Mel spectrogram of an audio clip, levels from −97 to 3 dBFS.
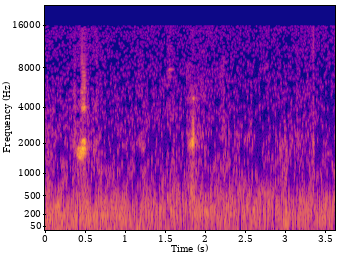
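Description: From the start the speech carries the marks of overdone noise removal: the background sits near silence but keeps flickering with tiny twinkling specks. A noise reducer pushed too hard has switched off individual frequency bands whenever they dipped close to its noise estimate, taking the softer parts of the voice with them. Plain low-bitrate coding smears sound more evenly; this clip's telltale is the chirping residue in the pauses.

At 1.28 s the section at the wrong speed begins and runs to the end. The speech plays 1.18 times faster, so it is hurried and raised by about three semitones, with pitch and tempo shifting together. The likely cause is playback or editing against the wrong clock rate. A pitch shifter alone would leave the pace untouched, and time-stretching would leave the pitch alone, but here both move at once.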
